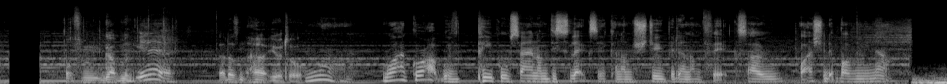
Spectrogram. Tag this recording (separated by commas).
Speech, Music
